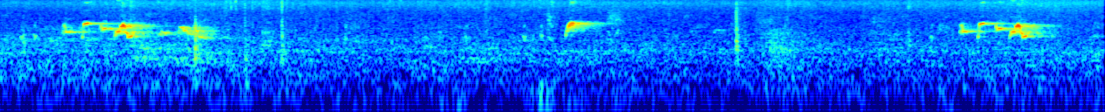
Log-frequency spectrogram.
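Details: Red-whiskered bulbul kept as a trapping decoy sings three separated phrases of bubbly, whistled notes, a longer one at the start, a short note near the middle and a fresh burst at the end, with faint background hiss.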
